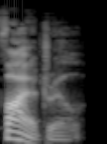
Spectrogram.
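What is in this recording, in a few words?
"fire drill", British English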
